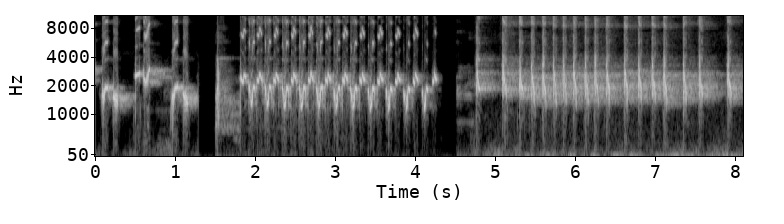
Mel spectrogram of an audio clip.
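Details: Sooty-headed bulbul singing a long 'ropel' lure song meant to trigger other bulbuls: a few slurred whistles, then a fast even string of sharp chirping notes, a brief gap, and another rapid rattling series.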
